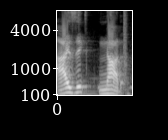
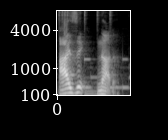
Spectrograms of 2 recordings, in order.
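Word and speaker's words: Nauta: boy from UGA Titan Isaac nada I as in like the eye you see with and then zik and then not to Isaac nada and next we have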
